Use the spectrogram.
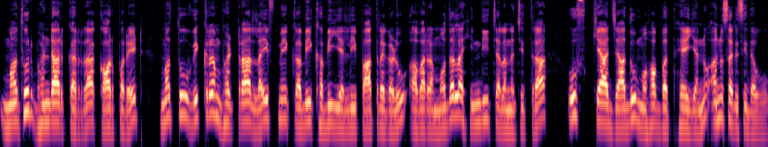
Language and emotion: Kannada, neutral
